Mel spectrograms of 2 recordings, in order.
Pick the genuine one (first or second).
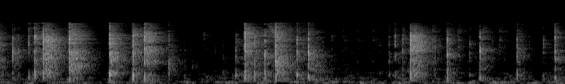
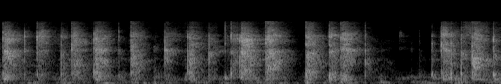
first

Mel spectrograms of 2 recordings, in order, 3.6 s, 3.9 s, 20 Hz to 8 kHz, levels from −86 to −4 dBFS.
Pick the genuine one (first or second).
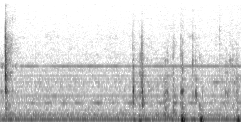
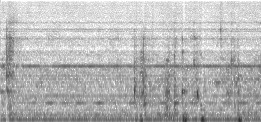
first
